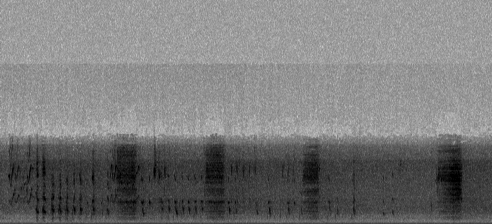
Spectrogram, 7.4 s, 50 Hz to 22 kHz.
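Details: Barn owl inside a nest box in Spain, 16 November 2023, a watchful mother with eggs and a kestrel near the nest, giving harsh, breathy hissing bursts every second or two, with quick thin chirps early on over a steady low electrical hum.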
